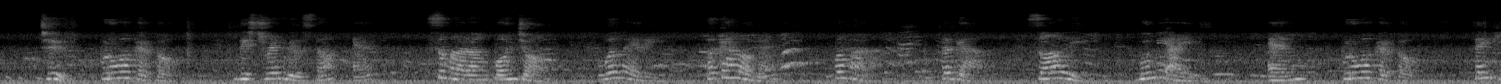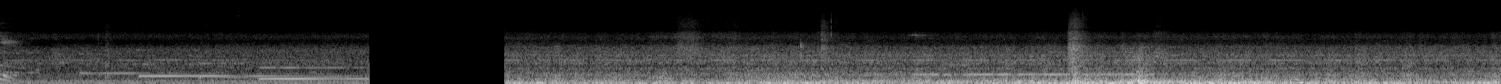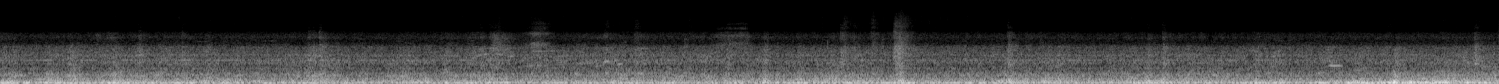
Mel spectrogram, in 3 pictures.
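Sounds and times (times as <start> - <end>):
train low rumble: 0.0 - 18.7, 20.1 - 45.0
faint tone: 15.8 - 18.8.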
